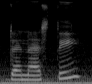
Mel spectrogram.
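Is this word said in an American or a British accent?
American. It is said in an American accent. "In American English they pronounce dynasty"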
